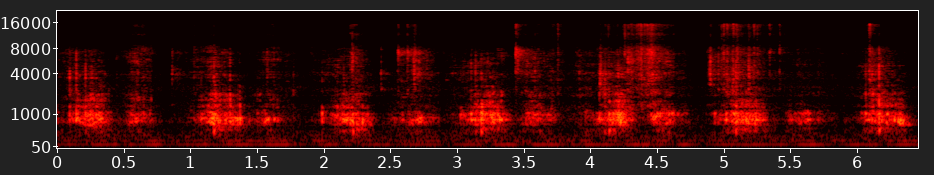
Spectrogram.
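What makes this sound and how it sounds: A white plastic clay mask tube is scratched with fingernails and rubbed with fingers, producing soft, crinkly scraping bursts that come in an uneven rhythm about once a second. Each stroke has a mid-range rasp with a brighter hiss on top, set over a faint steady low hum.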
